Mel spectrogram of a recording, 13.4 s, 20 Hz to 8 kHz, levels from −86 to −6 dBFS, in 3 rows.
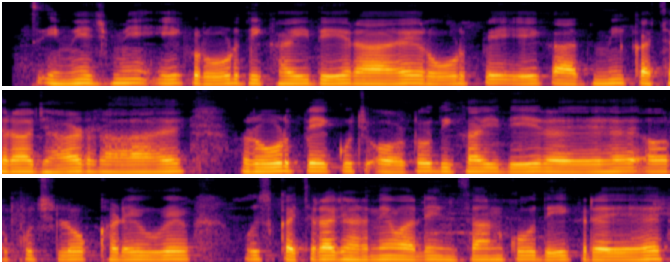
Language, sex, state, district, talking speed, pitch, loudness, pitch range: Bhojpuri, male, Bihar, Saran, 165 wpm, 135 Hz, -22 LUFS, 130-135 Hz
